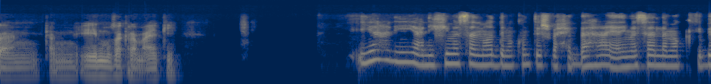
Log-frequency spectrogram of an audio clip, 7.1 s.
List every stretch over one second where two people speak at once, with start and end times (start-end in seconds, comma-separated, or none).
none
